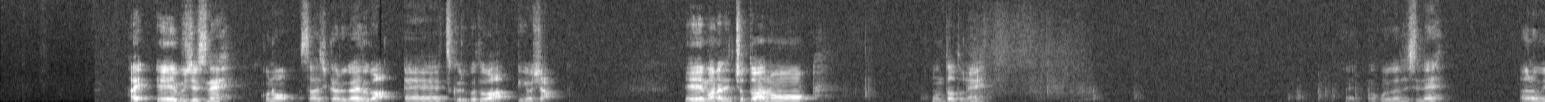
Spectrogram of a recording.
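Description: A middle-aged man speaks calmly and close.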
